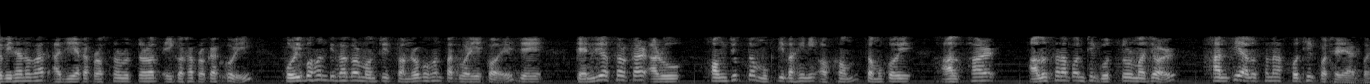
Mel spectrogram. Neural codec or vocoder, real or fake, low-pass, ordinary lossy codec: none; real; 3.6 kHz; AAC, 24 kbps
